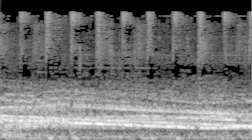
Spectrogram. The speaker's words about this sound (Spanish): Hace poco volvieron a sonar las sirenas en el norte de Israel.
